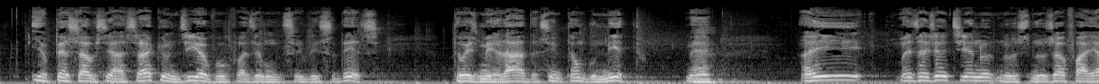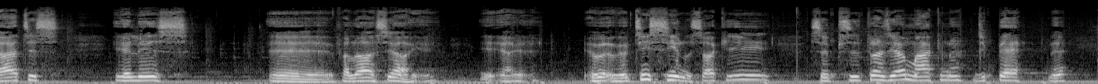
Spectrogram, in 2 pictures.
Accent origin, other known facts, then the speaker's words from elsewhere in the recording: Alterosa, Minas Gerais, Brazil; now in Guaranésia, Brazil; Eu sou de Alterosa.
